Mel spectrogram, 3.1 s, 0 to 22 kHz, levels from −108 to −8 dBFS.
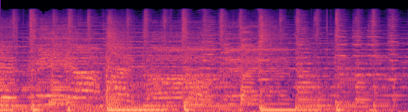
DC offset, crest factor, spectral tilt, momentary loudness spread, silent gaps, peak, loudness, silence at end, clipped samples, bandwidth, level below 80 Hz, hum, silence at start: under 0.1%; 16 dB; -4.5 dB/octave; 5 LU; none; -14 dBFS; -30 LUFS; 0 s; under 0.1%; 16 kHz; -36 dBFS; none; 0 s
